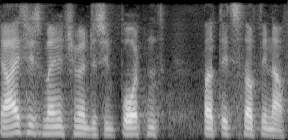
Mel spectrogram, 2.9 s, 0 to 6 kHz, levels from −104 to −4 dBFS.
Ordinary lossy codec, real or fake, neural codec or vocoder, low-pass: none; fake; codec, 16 kHz, 1 kbps, FunCodec, trained on LibriTTS, 50 frames a second; 5.4 kHz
